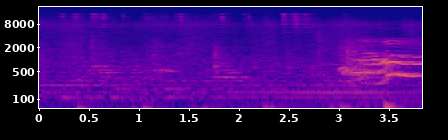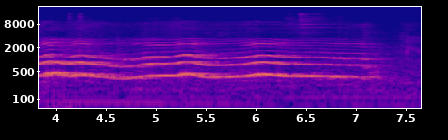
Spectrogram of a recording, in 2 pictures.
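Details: Female Siberian husky, restless after a two-day move with no exercise, breaks into a sustained wavering howl lasting about four seconds after a quiet stretch with faint speech and background noise.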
